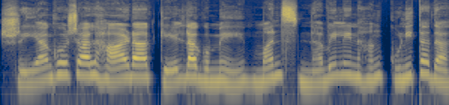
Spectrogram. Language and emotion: Kannada, happy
